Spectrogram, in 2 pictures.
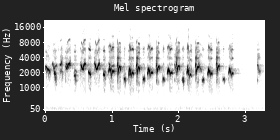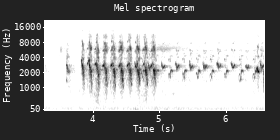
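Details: Yellow-vented bulbul (Pycnonotus goiavier), song: agitated singing provoked by a rival.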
